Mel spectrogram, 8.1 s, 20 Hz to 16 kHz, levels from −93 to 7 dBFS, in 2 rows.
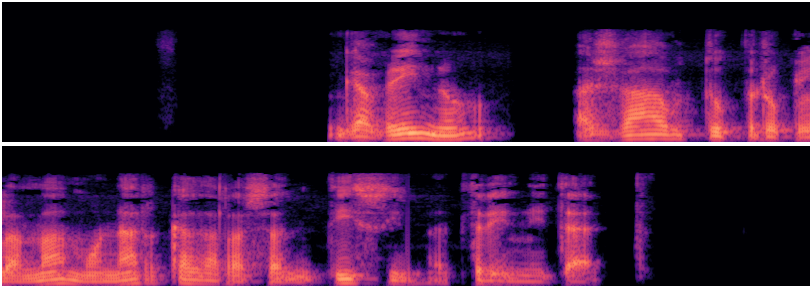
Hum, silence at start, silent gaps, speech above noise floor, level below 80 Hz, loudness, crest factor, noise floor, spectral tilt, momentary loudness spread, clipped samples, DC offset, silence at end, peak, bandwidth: none; 1.65 s; 2.59-2.86 s, 7.09-7.21 s; over 71 dB; -52 dBFS; -20 LUFS; 20 dB; under -90 dBFS; -5.5 dB/octave; 11 LU; under 0.1%; under 0.1%; 0.85 s; 0 dBFS; 7.8 kHz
